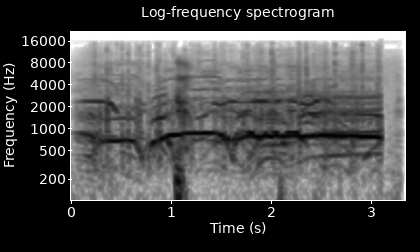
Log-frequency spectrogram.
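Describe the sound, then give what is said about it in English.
A burst of canned crowd applause and cheering played from an applause button sounds loudly for about three seconds, with whooping voices and a sustained whistle, then cuts off abruptly. “I'm actually gonna throw on the applause button.”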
